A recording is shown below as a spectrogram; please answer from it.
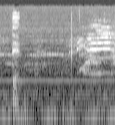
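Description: Near the end, a short high-pitched call whose pitch rises and then levels off, like a cat's meow, over a faint steady hum.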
